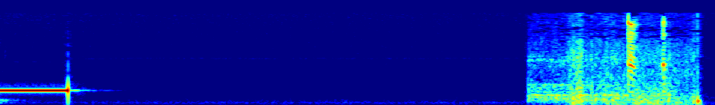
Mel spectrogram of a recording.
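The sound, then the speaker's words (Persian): A single steady telephone line tone beeps loudly for under a second as a call is dialed, followed by a long silence, then a burst of crackly, rustling line noise near the end. “بذار من تلفن بزنم بینم چی میگی چی میگی”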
